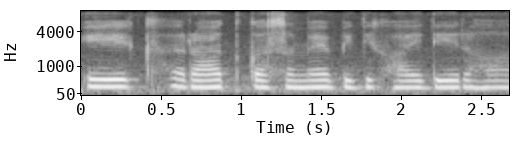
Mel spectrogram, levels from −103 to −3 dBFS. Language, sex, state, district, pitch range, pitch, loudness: Hindi, male, Haryana, Jhajjar, 210-220 Hz, 210 Hz, -14 LUFS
